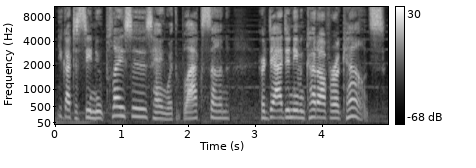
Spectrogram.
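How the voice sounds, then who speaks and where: A woman's voice: medium pitch, steady tone, normal speed, soft background music, natural voice. A woman acting a tough, sardonic female mercenary in a video game, blunt and nonchalant. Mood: cocky.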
